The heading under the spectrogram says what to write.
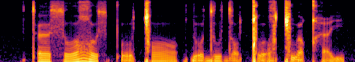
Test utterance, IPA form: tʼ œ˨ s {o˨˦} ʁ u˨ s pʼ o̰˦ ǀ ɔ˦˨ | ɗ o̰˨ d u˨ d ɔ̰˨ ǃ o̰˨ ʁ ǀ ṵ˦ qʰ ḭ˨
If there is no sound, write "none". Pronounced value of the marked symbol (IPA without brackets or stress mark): o˨˦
